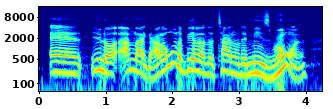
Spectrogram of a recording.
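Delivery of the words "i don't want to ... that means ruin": ordinary delivery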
